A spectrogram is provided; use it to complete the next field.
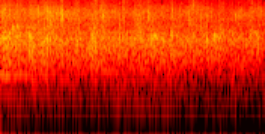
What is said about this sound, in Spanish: Ese aplauso podría ser un sacrificio de alabanza al Señor.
